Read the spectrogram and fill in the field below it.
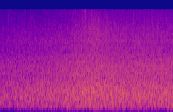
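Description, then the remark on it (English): Steady rushing of the flowing Colorado River in Arizona, just downstream of the Lake Powell dam, with a breath of wind outdoors, a constant broad hiss that holds even throughout, moderately loud, with no voices. “That's why I've made this trip to the Colorado River in Arizona.”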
